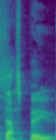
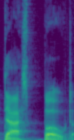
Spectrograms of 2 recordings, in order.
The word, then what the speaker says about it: Das Boot: It's not Das Boot. – Okay. So, but think of this. Boat, when you pronounce boot, like das boat, and you're 95% there, which is good enough for me.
